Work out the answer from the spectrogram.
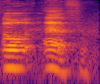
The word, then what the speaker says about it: of: It's O-F, right? Like, if you sound it out, it sounds like there's a V in there, doesn't it?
